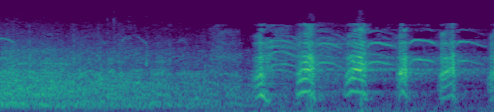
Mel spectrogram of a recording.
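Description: A person laughing: a breathy, airy stretch, then a quick run of short laugh pulses in the second half.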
